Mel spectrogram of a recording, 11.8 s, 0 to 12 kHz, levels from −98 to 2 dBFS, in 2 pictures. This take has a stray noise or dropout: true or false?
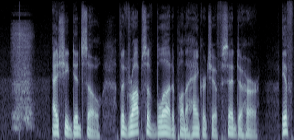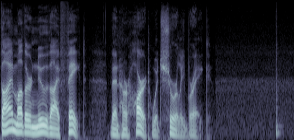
true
